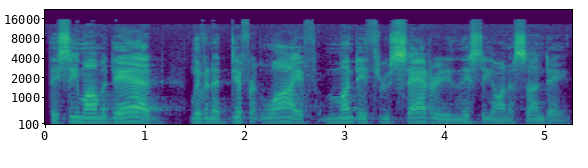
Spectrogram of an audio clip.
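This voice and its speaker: A man's voice: on the high side, steady tone, normal speed. A middle-aged man, a pastor, preaching a conversational sermon with rhetorical asides to the congregation.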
